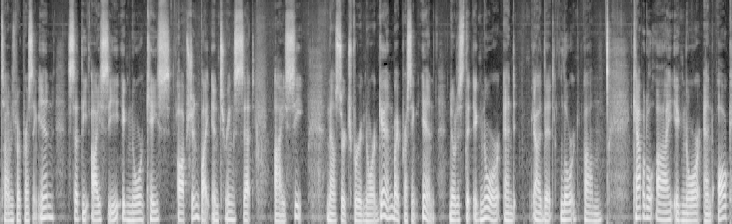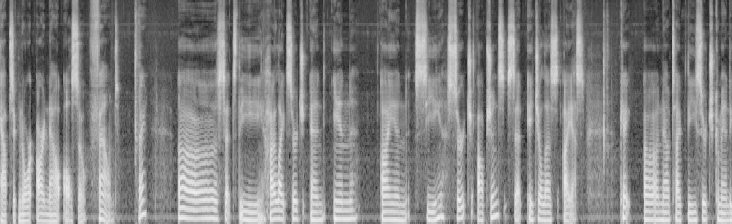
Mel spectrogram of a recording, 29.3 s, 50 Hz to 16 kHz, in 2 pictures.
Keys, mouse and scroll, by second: 17.4 Escape, 26.7 Escape.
